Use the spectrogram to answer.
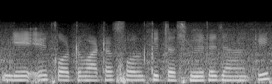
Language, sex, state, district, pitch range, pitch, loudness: Hindi, female, Uttar Pradesh, Varanasi, 190-200 Hz, 200 Hz, -14 LUFS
